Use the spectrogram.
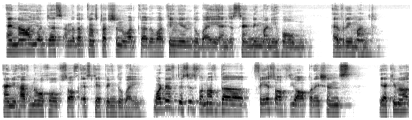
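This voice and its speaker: A young man commentating on online ads, mocking and incredulous, swearing freely. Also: mid-range voice. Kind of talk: sarcastic reaction commentary.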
